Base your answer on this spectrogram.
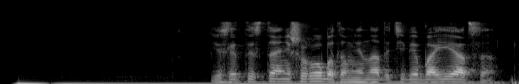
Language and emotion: Russian, angry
